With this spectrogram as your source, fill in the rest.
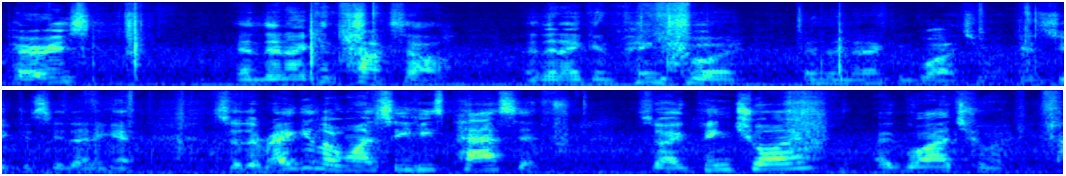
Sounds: Speech

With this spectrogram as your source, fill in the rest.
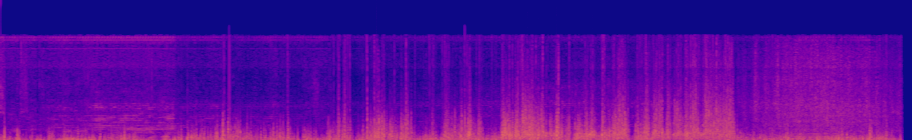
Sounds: Speech

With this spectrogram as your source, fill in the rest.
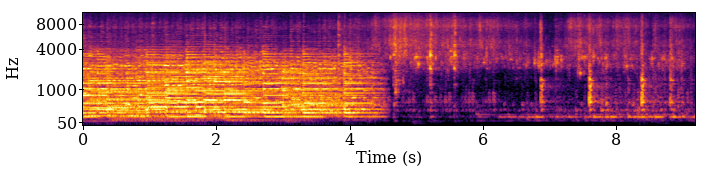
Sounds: Musical instrument, Music, Piano, Bowed string instrument, Classical music, Cello

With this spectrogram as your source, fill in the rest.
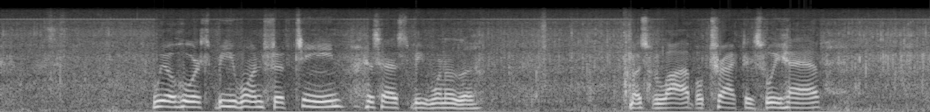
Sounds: Speech

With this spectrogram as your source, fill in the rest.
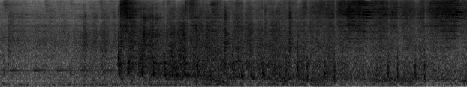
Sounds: outside, rural or natural, Train, Vehicle

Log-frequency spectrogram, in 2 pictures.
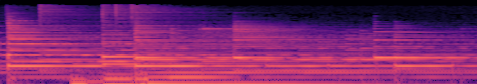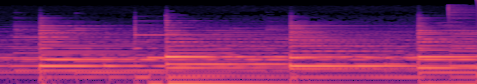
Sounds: Music

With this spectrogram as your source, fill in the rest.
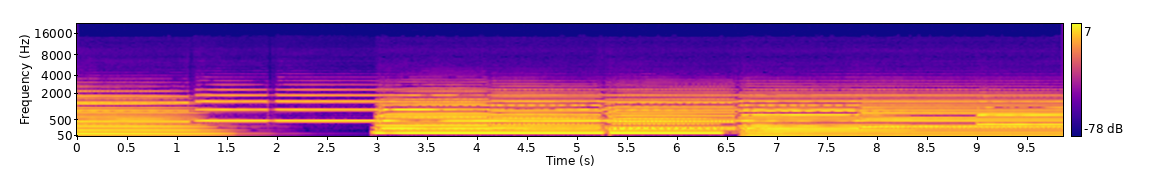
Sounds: playing cornet

